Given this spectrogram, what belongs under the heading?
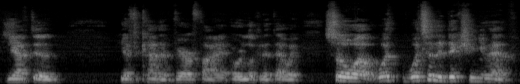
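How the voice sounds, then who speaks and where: A man's voice: medium pitch, fast talker, distant mic. A middle-aged man co-hosting a podcast as a pastor, talking in a reflective, rambling way with restarts and dry self-deprecating jokes. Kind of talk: casual chat. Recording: roomy echoey room.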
